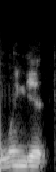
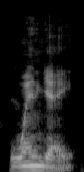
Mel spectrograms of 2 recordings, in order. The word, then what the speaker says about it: Wingate: I had this argument the other day. Somebody said Wingate. I'm like, it's not Wingate. Wingate. Right. They're like, it does not. That's not how you read it. I'm like, that's how you say it.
